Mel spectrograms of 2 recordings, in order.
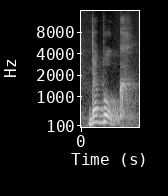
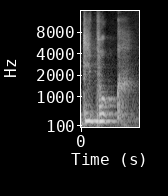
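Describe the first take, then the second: First: The word 'the' takes its reduced, weak form. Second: The word 'the' takes its full, stressed form. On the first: The noun is mentioned without special emphasis. "So normally we say the book" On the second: The noun is being emphasized. "with emphasis about the noun ... you use the strong form"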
